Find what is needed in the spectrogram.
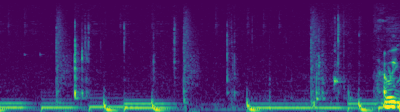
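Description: Background music with held low bass notes, over light, irregular clicks and knocks of hard plastic parts as a handheld vacuum's clear dust cup and filter are handled and pulled apart.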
